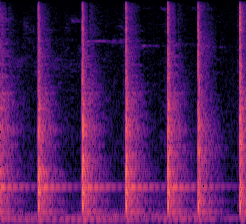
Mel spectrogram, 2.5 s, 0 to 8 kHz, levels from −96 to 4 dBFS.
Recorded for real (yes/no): yes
